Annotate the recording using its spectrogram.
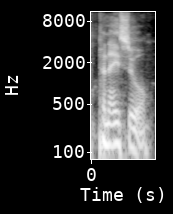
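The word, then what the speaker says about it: Penei: you i don't know how to say his name is it penne pine pine peninsula sewell it's pine they literally had pictures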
